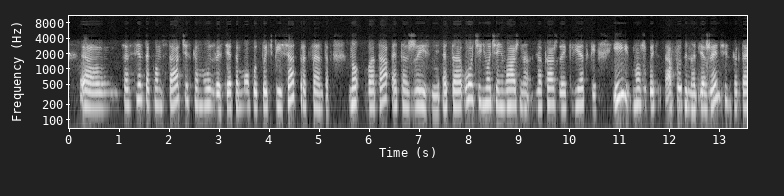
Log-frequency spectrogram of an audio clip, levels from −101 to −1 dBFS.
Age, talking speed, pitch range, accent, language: 50-69, 115 wpm, 175-220 Hz, native, Russian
